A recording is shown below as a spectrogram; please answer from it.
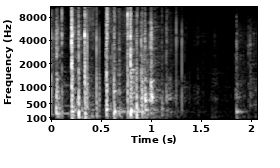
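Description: A clatter of knocks and thuds: a quick run of hard hits for about a second, then a few fainter taps as the object falls and settles.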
